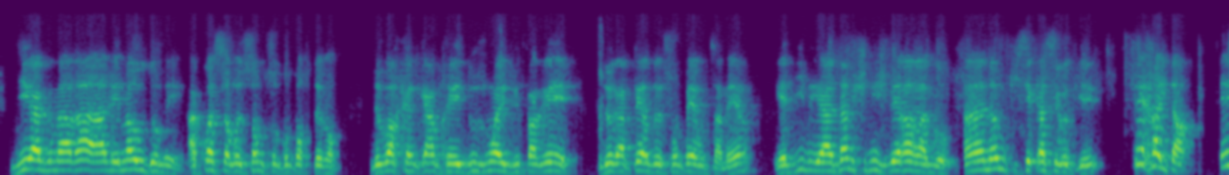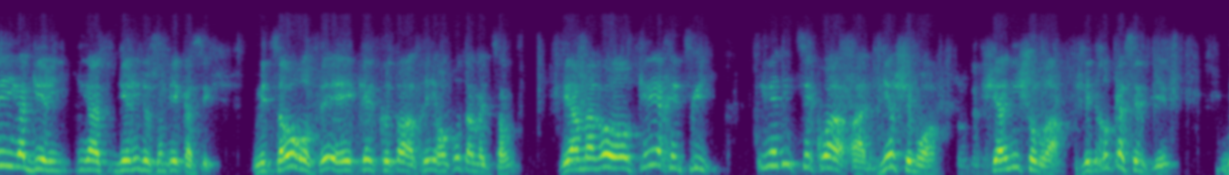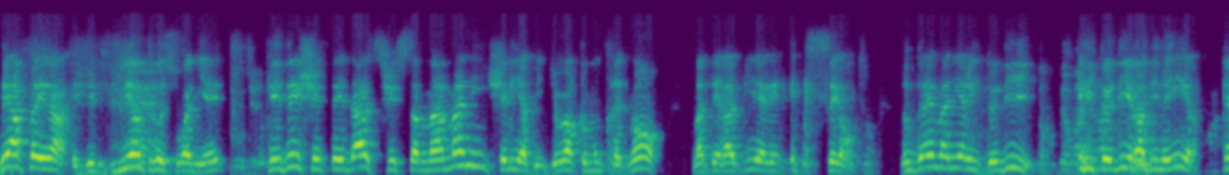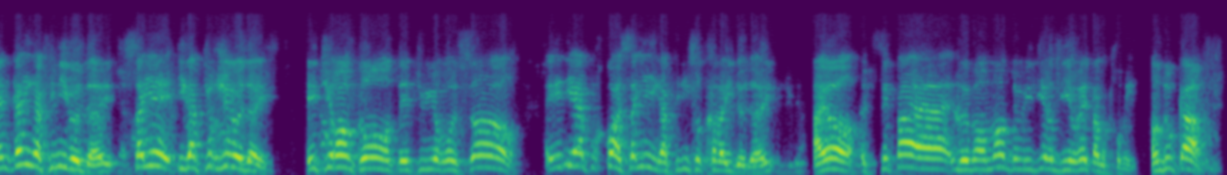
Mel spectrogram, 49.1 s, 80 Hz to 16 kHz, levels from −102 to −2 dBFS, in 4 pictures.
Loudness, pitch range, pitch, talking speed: -24 LUFS, 175-255 Hz, 200 Hz, 200 wpm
